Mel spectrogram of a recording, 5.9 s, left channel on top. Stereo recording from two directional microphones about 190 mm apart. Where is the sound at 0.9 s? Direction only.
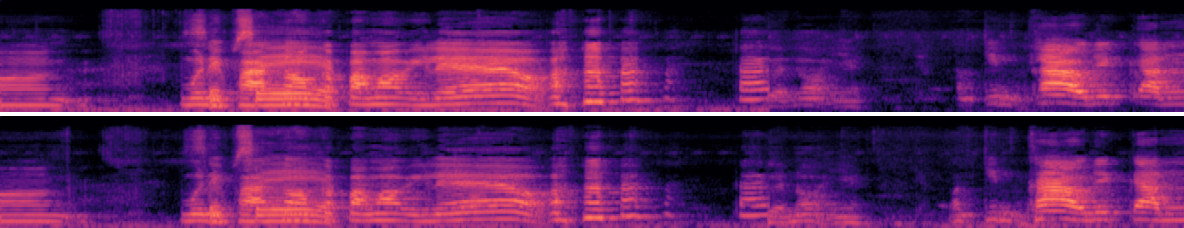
5° right (ahead or behind).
